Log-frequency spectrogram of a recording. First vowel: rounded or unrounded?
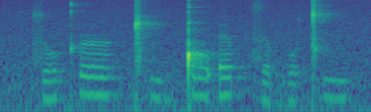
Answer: rounded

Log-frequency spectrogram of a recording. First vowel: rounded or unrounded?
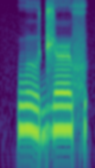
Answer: rounded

